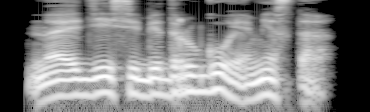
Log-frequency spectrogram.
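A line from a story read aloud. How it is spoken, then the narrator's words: Menacing deep bass. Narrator (Russian): пробасил грозно он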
